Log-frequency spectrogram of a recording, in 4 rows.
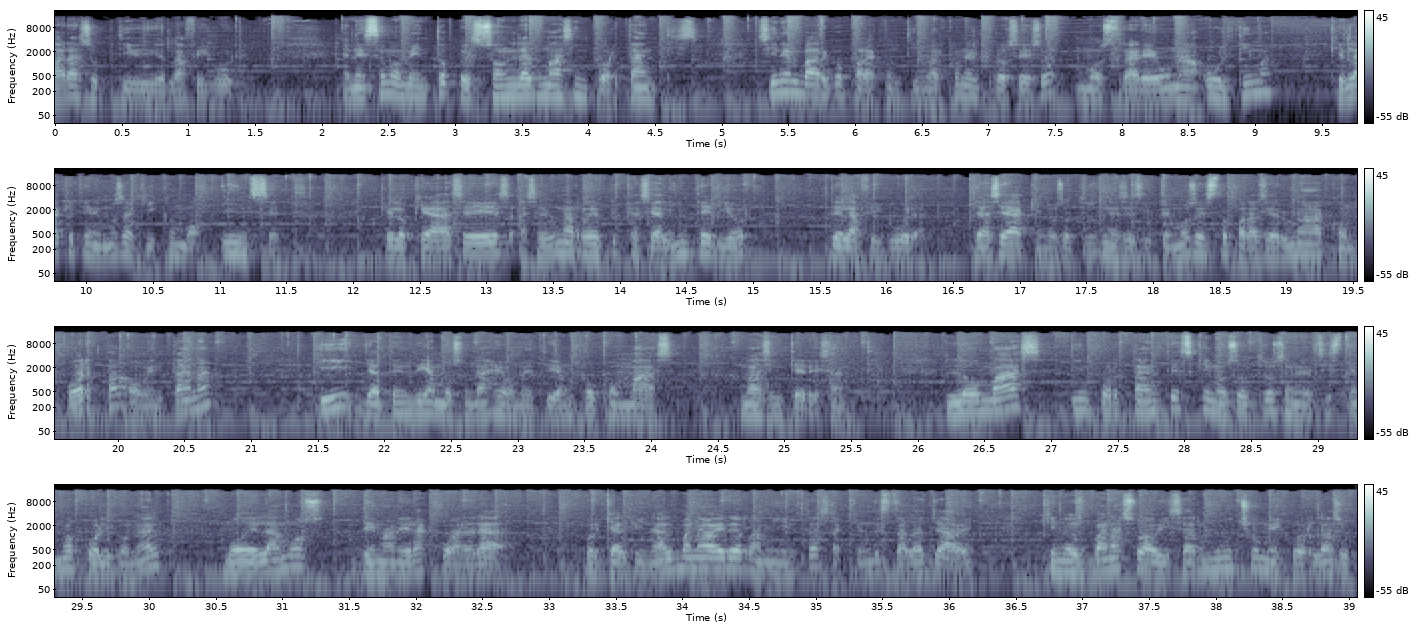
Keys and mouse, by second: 1.9 shift+middle click, 2.6 middle click, 5.1 middle click, 7.1 click, 8.8 middle click, 8.8 typing, 11.6 click, 13.3-15.1 drag, 15.1 typing, 15.4 middle click, 17.8 click, 19.1-20.1 drag, 20.4 middle click, 21.6 click, 22.1-23.3 middle drag, 23.7 shift+middle click, 24.6-25.7 middle drag, 27.2 Tab, 27.8-29.9 middle drag, 30.2-30.5 shift+middle drag, 33.0 middle click, 36.2-39.0 drag.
